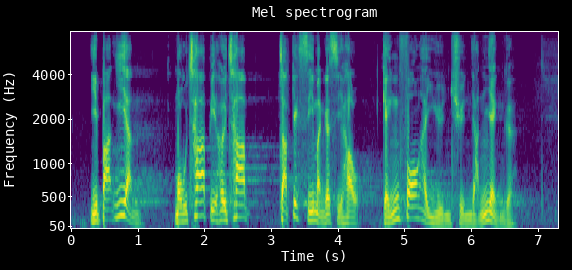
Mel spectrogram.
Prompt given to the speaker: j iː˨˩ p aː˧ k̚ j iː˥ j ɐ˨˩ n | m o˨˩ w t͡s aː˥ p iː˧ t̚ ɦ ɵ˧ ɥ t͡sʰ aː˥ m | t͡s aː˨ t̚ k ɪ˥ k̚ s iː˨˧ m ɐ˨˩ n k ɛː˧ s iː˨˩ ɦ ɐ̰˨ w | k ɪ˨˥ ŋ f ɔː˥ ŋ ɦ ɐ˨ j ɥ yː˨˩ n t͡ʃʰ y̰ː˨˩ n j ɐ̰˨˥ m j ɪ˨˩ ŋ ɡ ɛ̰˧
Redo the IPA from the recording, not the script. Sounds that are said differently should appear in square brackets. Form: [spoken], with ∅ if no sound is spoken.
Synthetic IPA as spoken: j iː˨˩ p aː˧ k̚ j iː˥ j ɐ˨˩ n | m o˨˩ w [t͡sʰ] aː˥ p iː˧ t̚ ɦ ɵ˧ ɥ t͡sʰ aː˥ m | t͡s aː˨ [p̚] k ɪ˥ k̚ s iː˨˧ m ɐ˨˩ n k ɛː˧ s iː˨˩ ɦ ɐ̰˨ w | k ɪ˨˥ ŋ f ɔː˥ ŋ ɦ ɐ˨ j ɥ yː˨˩ n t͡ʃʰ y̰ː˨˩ n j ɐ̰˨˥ [n] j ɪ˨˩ ŋ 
